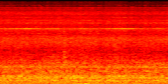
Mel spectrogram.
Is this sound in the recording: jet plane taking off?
yes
